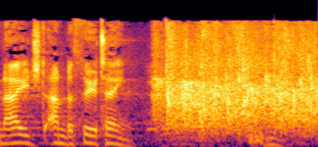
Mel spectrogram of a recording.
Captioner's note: applause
